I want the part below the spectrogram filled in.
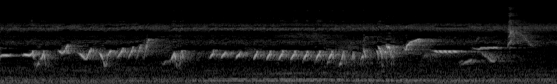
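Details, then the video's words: Wild White-rumped shama of the Medan type in forest, singing a melodious song: fluid whistled phrases, then a rapid even trill of about a dozen repeated notes, ending in rising slurs, over a steady insect drone. "Ketemu "Murai Batu Medan di Alam Liar" | Suaranya Merdu"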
